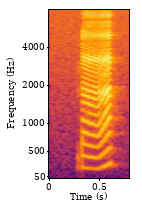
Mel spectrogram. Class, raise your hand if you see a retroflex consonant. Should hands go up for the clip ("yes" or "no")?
yes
